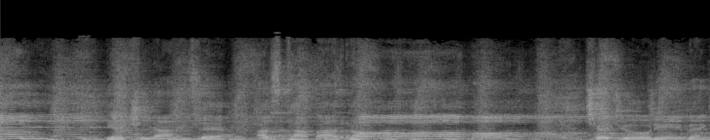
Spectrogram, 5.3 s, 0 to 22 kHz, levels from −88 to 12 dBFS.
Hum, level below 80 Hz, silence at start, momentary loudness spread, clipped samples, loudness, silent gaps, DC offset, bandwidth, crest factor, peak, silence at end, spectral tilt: none; -42 dBFS; 0 s; 4 LU; under 0.1%; -21 LUFS; none; under 0.1%; 16.5 kHz; 14 dB; -6 dBFS; 0 s; -3.5 dB/octave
